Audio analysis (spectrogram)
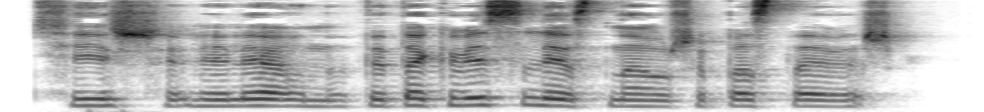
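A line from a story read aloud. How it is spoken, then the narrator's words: Laughing, soothing. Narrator (Russian): Смеясь, успокоил он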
